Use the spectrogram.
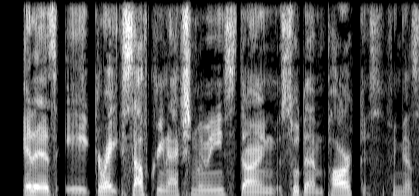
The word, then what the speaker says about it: So-dam Park: I think it's So-Dam Park when you pronounce it, when it's in English, because I think in South Korea, and same with Japan, you say last names first, then the first name.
